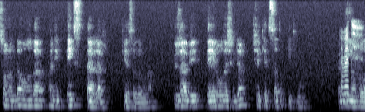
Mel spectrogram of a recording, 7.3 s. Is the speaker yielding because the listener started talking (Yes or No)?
Yes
